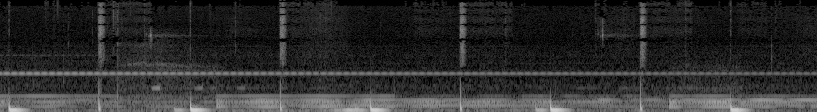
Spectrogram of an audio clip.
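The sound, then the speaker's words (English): A meditation bell, gently struck once with a wooden stick, rings on steadily, a sustained humming resonance, while soft low thumps and faint clicks pulse underneath at roughly regular intervals. “I just only hit gently one time, but the sounds continue for a while like this.”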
